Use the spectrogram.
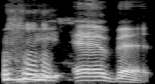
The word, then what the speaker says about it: Nieves: Nieves.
